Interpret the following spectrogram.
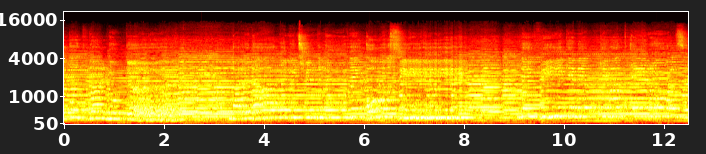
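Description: Piano accordion playing a slow hymn tune: sustained reed chords under a melody line, the bellows holding the notes steady.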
